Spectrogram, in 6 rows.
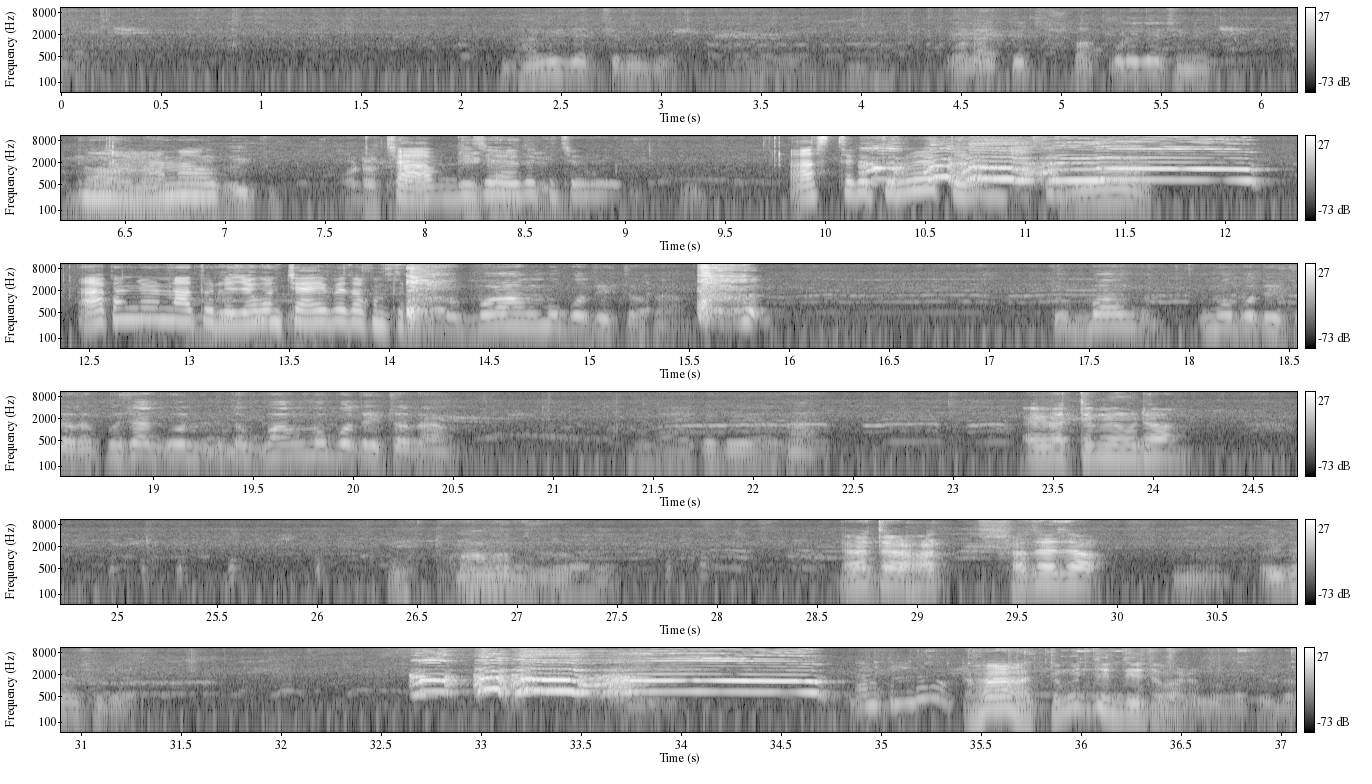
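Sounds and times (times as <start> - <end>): man talking: 4.5 - 8.6, 35.4 - 37.0
rooster crowing: 9.9 - 12.4, 32.5 - 35.0
man coughing: 14.0 - 14.5, 15.5 - 16.0.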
